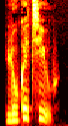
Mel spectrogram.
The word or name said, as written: lokativ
